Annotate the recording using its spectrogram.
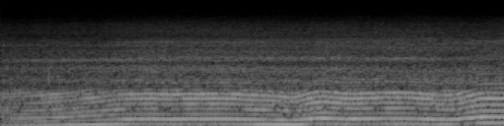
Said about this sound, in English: The line crew used a boom truck to lift a line worker into the tree. He hooked a cable to the tree. Then Hammer cut the tree down.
